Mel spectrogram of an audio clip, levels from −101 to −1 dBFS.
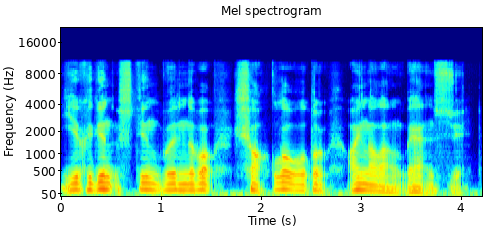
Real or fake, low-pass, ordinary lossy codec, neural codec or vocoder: fake; none; none; autoencoder, 22.05 kHz, a latent of 192 numbers a frame, VITS, trained on many speakers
